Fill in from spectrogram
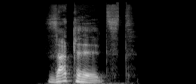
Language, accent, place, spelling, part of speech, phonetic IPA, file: German, Germany, Berlin, sattelst, verb, [ˈzatl̩st], De-sattelst.ogg
- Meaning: second-person singular present of satteln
